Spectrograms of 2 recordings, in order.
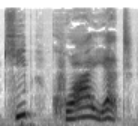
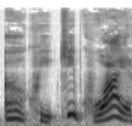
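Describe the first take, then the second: First: High, loud angry yell; hollered. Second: High, loud tearful yell; hollering. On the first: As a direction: shout him down. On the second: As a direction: snap at the brother. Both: Acted. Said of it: "hollered Fern".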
